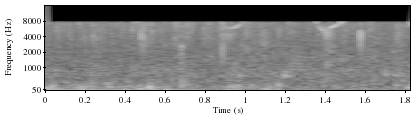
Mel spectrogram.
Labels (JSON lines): {"label": "biophony, dolphin", "recorder": "SoundTrap 500"}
